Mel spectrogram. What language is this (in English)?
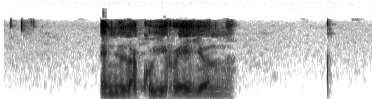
Esperanto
